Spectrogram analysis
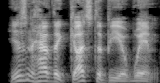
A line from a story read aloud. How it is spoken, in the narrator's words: cried David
